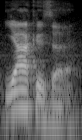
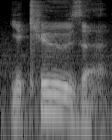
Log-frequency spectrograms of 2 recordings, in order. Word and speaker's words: Yakuza: But anyway, the proper pronunciation is much closer to Yakuza than Yakuza.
